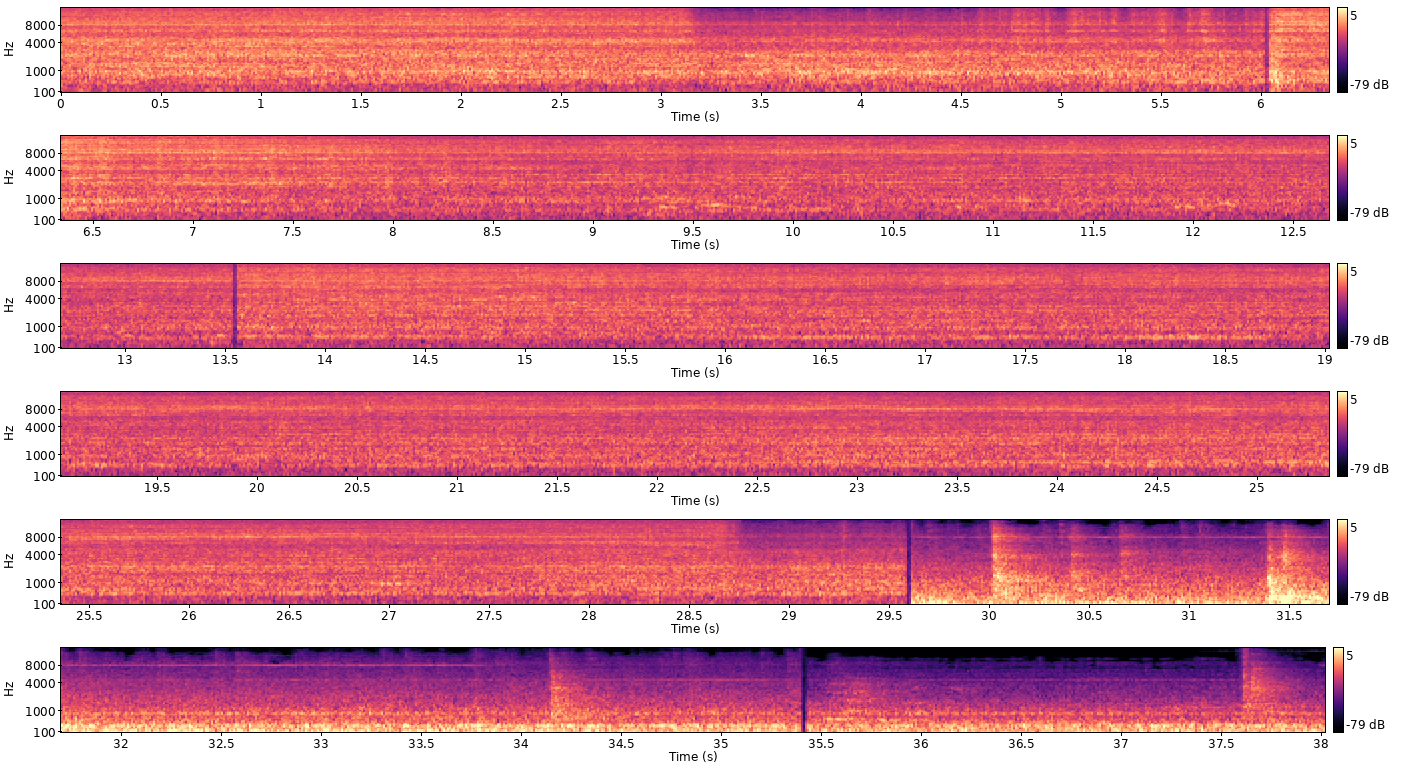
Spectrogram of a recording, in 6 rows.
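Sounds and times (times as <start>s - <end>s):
sawmill saw cutting wood: 0.0s - 29.7s.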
